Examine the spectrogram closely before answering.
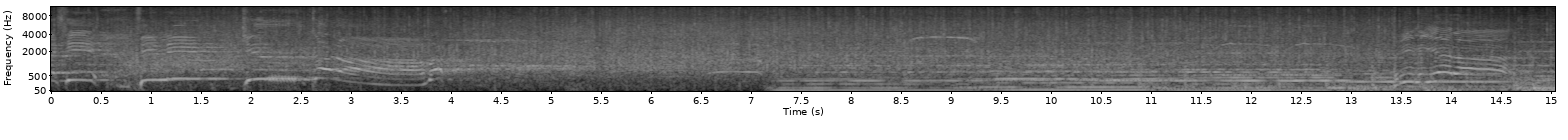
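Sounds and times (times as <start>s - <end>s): audience applauding: 0.0s - 15.0s.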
